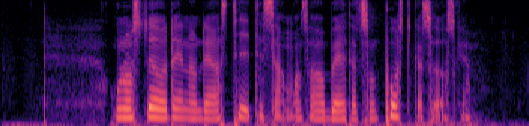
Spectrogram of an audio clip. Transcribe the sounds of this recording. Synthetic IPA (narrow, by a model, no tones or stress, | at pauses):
hʊnhaʂt̪œɾəd̪eːlnavd̪eːɾast̪ʰiːd̪̚t̪ʰɪlsa̰mːa̰nsɔaɾbeːt̪at̪sɔmpʰɔst̪kʰasœ̰ːʂka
